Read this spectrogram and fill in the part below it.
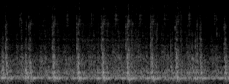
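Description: A sewing machine stitches a decorative petal border quilting pattern, a fast, even mechanical chatter of needle strokes with a steady hum, close and clear with no talk.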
